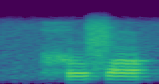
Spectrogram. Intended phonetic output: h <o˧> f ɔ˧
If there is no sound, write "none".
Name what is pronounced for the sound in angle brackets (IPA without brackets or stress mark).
o˧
